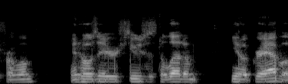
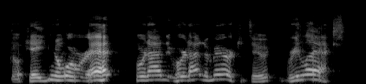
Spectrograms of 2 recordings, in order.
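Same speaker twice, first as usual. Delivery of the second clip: raised, pitched-up hollering yell; 8 semitones higher than usual. Retelling yelling at a fighter to calm down: retelling a yell. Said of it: "we're yelling".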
